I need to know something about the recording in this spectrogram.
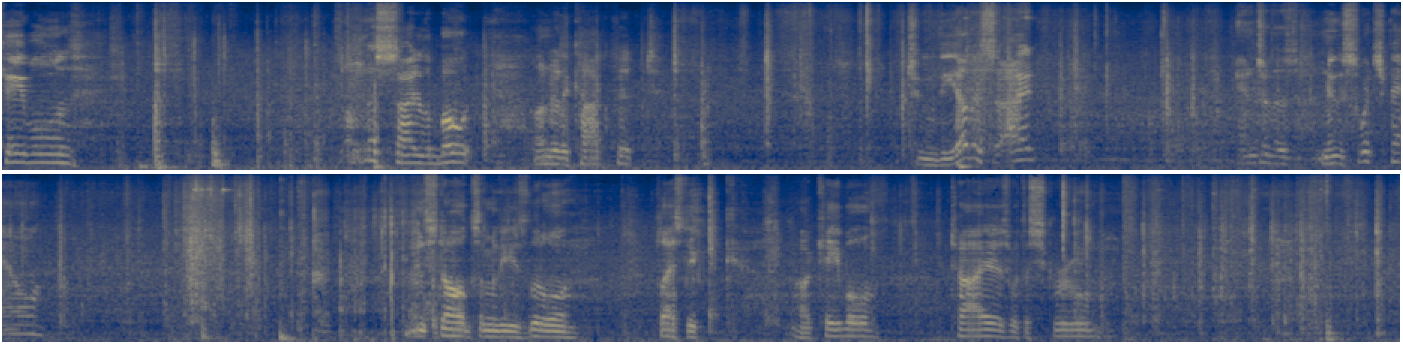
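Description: Wires rustle and tap as they are handled close by.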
